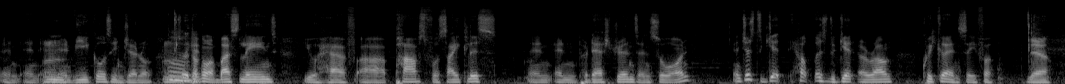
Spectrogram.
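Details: Adult man speaking; no disorder.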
